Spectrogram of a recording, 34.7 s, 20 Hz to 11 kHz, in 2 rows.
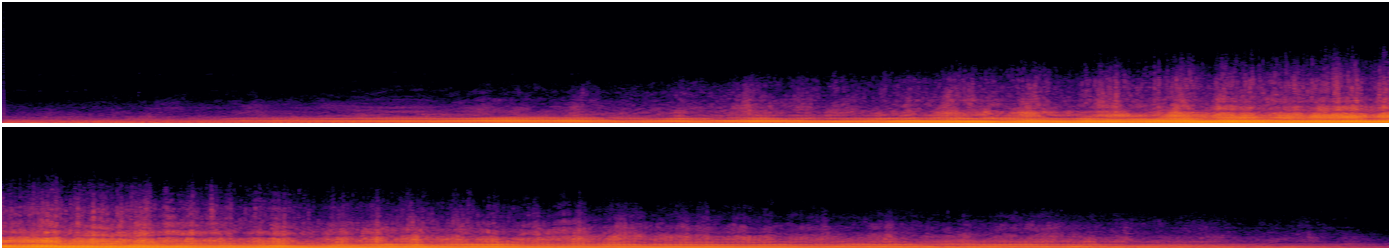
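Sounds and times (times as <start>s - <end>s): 
CA-28 Ceres aircraft passing: 0.0s - 34.6s.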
